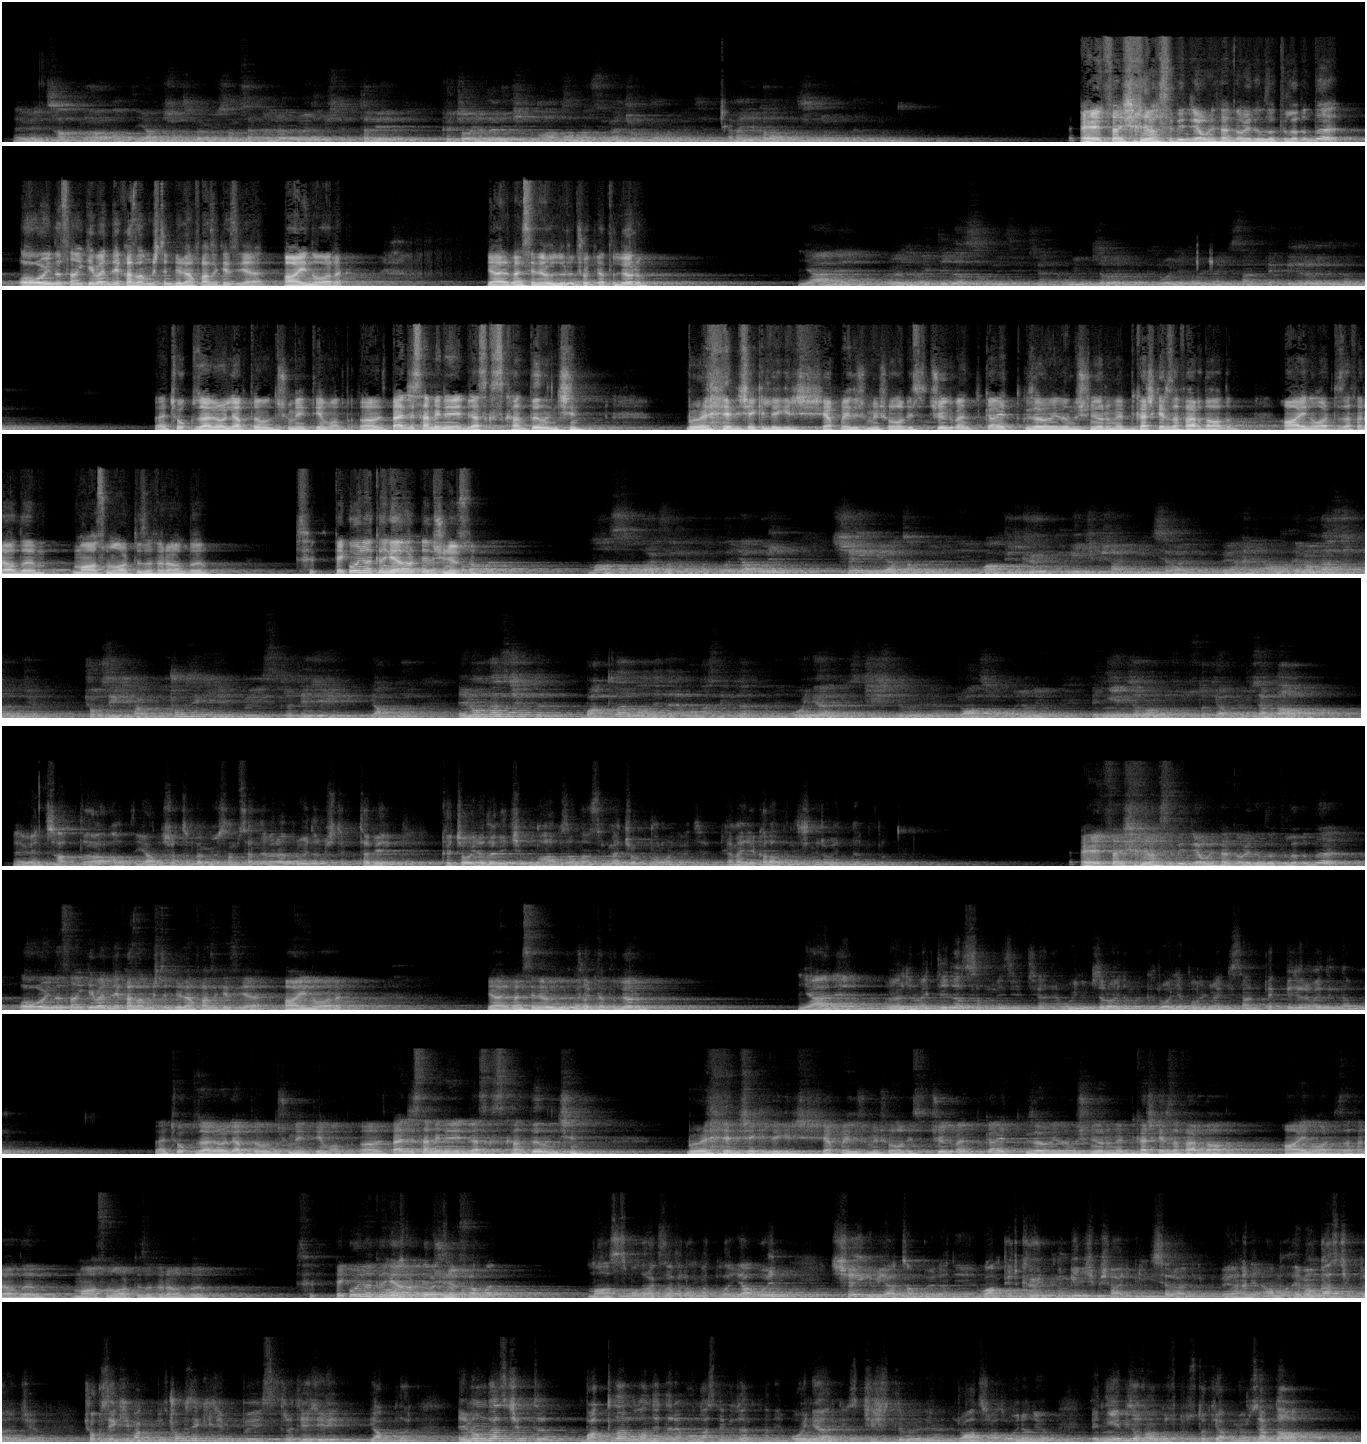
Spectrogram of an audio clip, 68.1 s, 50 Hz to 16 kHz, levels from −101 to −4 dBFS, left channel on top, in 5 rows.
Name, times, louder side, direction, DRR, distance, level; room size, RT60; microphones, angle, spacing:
voice 1, 0.1-3.9 4.4-8.9 19.1-19.5 21.6-27.4 44.5-45.8 46.7-48.7 49.2-54.9 55.3-58.6 59.1-60.0 60.3-65.0 65.4-67.5, right 1 dB, 85° right, 5 dB, 1.2 m, -38 dB
voice 2, 10.8-13.4 13.8-17.1 18.5-20.1 28.8-33.1 34.1-39.6 40.1-43.0 43.9-45.5, left 7 dB, 90° left, 18 dB, 0.3 m, -28 dB
11.5 x 9.5 x 5.8 m, 2.6 s
head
